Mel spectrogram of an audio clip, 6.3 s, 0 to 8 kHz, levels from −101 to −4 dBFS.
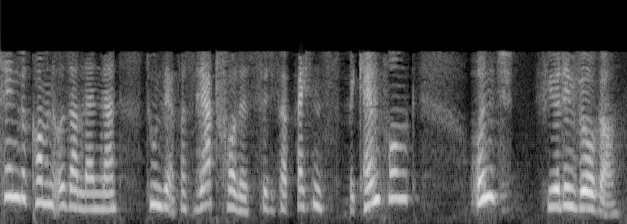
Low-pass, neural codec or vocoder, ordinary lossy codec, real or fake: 7.2 kHz; codec, 16 kHz, 0.5 kbps, X-Codec, WavLM features, trained on Multilingual LibriSpeech; AAC, 16 kbps; fake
